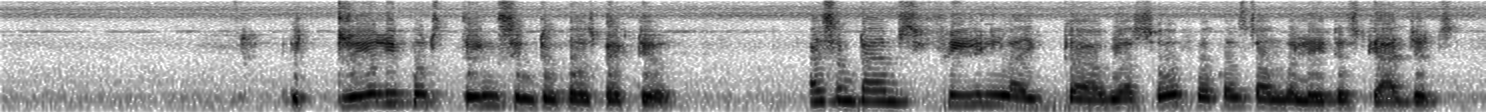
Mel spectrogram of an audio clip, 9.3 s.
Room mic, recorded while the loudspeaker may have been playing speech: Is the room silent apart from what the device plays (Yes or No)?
Yes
